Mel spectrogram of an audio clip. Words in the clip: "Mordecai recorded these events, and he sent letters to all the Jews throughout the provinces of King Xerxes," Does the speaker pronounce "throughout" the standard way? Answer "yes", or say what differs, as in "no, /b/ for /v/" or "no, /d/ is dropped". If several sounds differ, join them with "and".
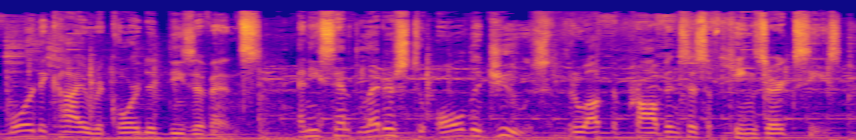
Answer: yes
